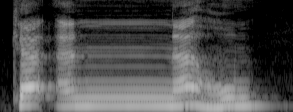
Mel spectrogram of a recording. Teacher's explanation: Удержание назализации в размере двух огласовок буквы нун.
